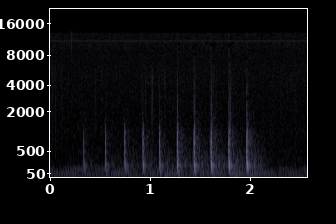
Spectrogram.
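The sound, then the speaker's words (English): A rapid series of about ten sharp knocks on a wooden house door, evenly spaced and growing slightly louder, with no voices. “Now Jesse is waiting at Brett's door for an answer to her knock.”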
